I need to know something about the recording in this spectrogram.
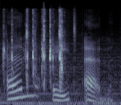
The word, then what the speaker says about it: n8n: The first is NADEN pronounced N8.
